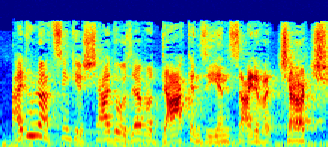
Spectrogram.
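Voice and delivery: put-on loud, heavy, thick German accent. Recalling what Dr. Schnabel would say when somebody brought up a commentary, use Dr. Schnabel's thick German accent. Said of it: "would say in his thick German accent".

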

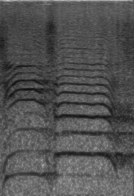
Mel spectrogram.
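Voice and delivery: high, desperate shout, crying out with everything.

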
